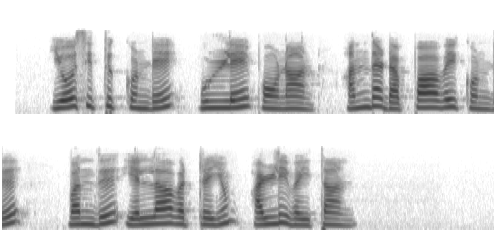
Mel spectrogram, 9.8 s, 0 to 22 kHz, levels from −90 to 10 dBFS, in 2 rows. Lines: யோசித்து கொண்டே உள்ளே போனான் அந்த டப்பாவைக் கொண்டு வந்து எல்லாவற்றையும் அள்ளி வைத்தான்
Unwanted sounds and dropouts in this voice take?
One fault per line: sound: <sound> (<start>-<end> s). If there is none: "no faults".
no faults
